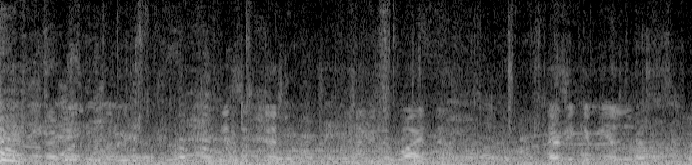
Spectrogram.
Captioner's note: indistinct chatter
